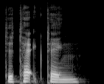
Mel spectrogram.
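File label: "detecting", British English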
